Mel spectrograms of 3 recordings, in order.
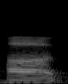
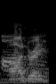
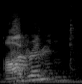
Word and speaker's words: Audrin: Odrin. Did I pronounce it correct? Audrin. Audrin. Like something's odd. Yep. Audrin.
